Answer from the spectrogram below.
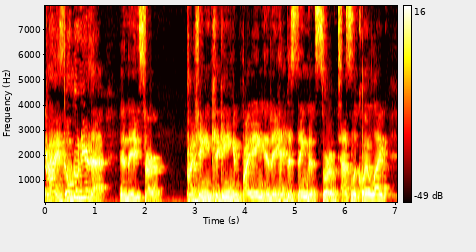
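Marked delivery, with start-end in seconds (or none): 0.0-1.3 high, anxious warning; Doctor Light warning. Acted. Scientist warning the brawling pair, high anxious voice. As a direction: warn them off, pitched up. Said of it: "Doctor Light's like".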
